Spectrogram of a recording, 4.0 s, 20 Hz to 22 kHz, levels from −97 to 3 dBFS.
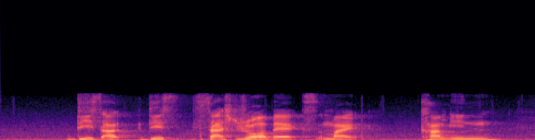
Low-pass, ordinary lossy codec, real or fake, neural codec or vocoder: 7.2 kHz; none; real; none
